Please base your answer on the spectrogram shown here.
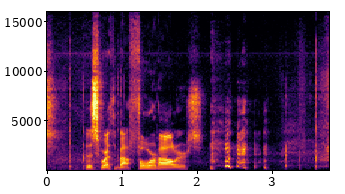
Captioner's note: laugh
